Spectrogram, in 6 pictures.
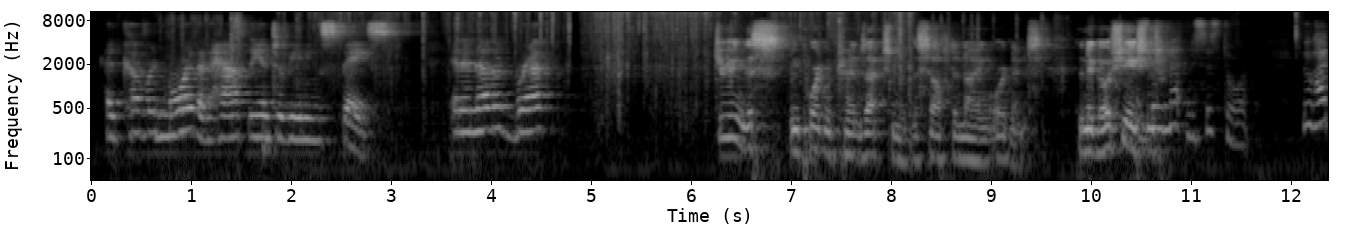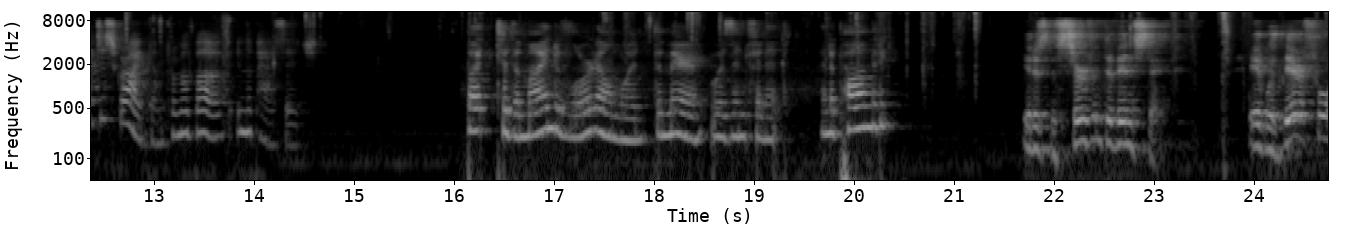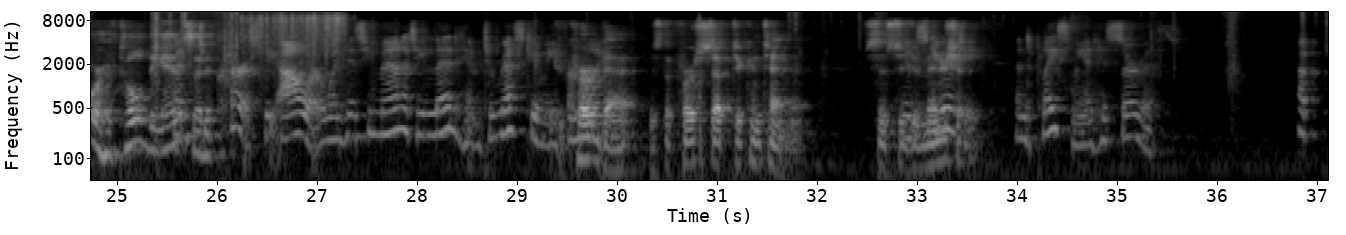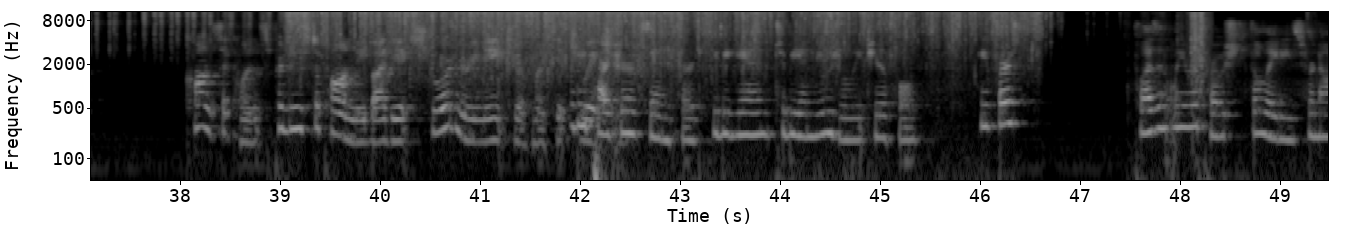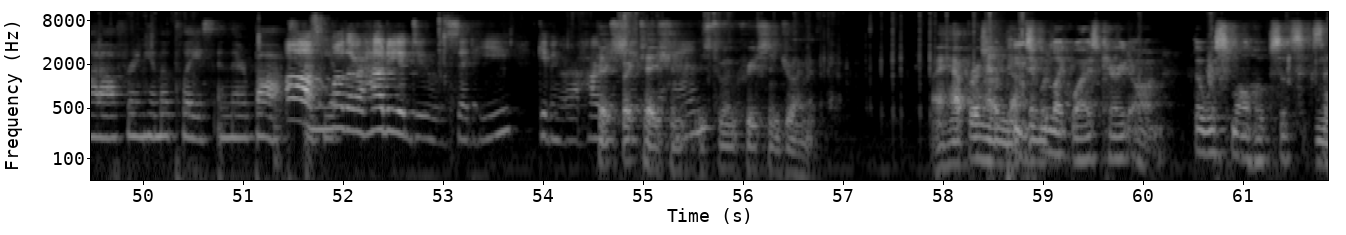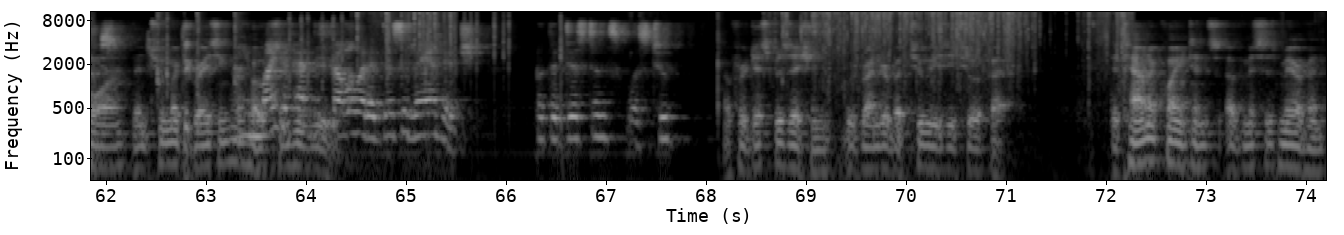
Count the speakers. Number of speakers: seven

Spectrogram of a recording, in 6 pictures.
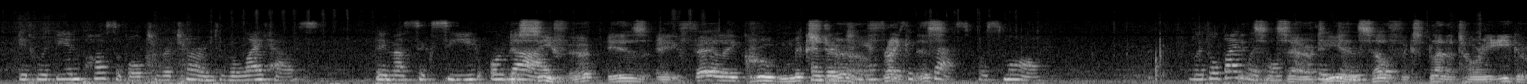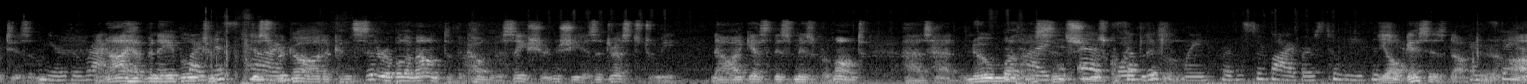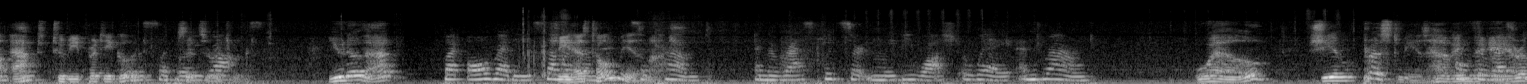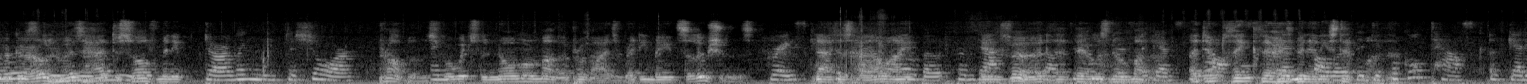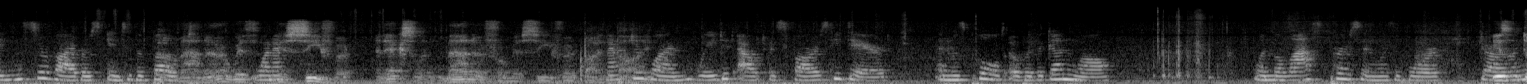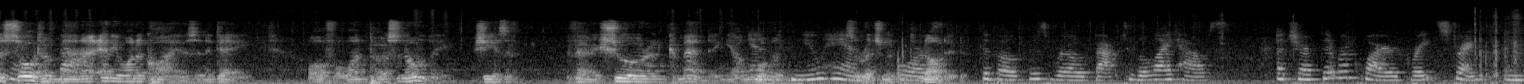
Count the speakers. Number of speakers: two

